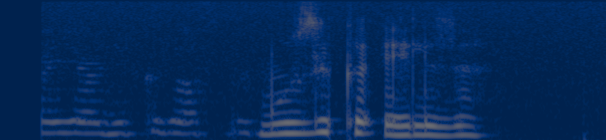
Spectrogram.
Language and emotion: Russian, neutral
